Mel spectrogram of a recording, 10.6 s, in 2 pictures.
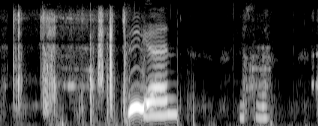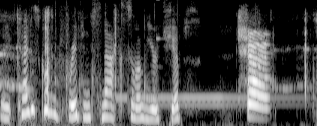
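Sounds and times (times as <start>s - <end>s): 
speech: 2.5s - 3.1s, 4.0s - 4.6s, 5.3s - 8.6s, 9.4s - 9.9s
electronic doorbell ringing: 7.3s - 10.3s.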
